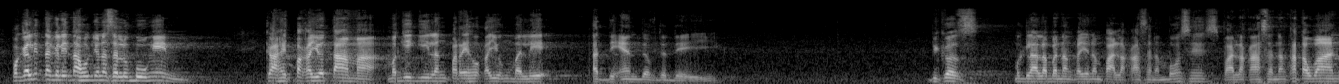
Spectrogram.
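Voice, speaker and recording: A man's voice: mid-range voice, pushed and bright, long reverb tail. A man with a Filipino accent, a priest preaching a sermon and mixing in English, rising emphatically when he warns. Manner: switches between Tagalog and English, rising emphatically on warnings.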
